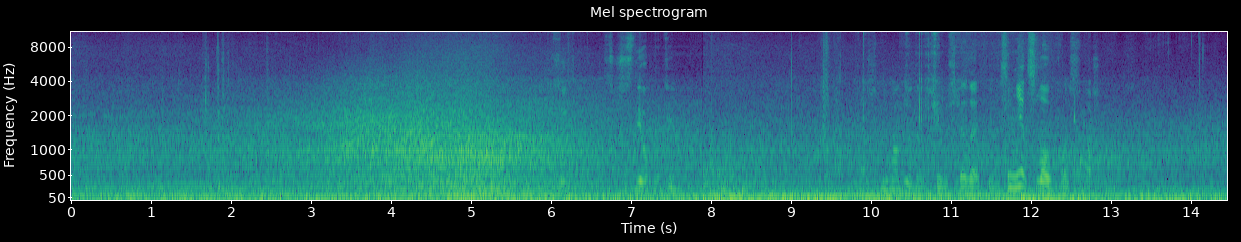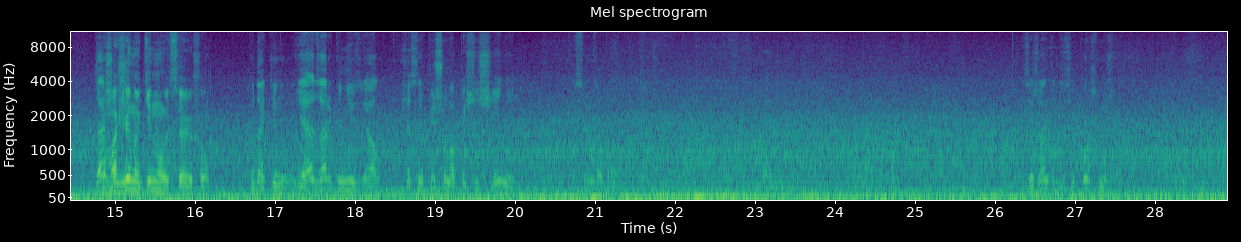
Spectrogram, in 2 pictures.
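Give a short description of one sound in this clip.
Traffic rumbles past steadily.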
